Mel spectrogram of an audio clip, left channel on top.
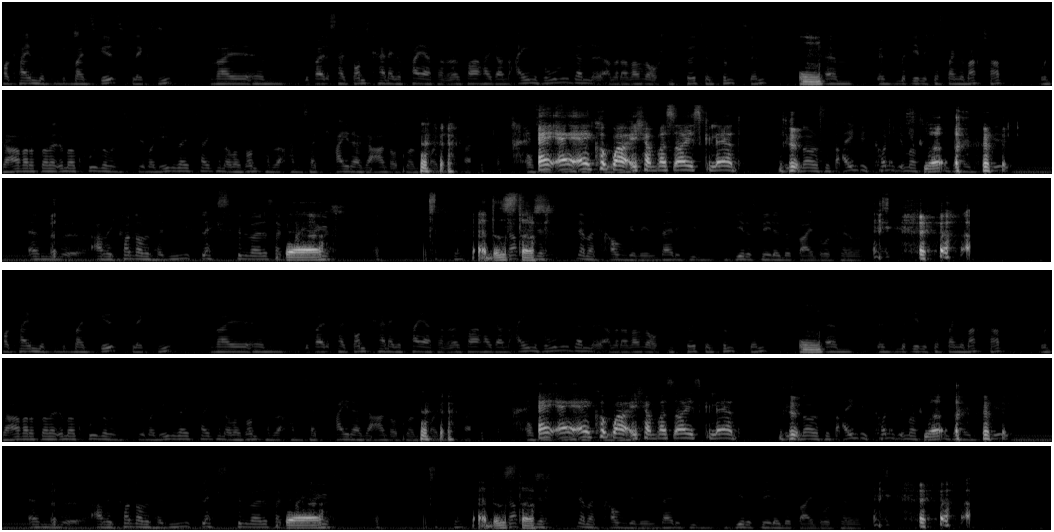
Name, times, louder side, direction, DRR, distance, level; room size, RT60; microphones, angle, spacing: voice 1, 0.0-1.7 2.1-2.9 3.1-7.7 8.2-10.0 10.4-14.9 15.7-16.9 18.3-20.6 21.3-24.3 24.7-24.8 25.5-29.7, left 2 dB, 40° left, 2.4 m, -55 dB
voice 2, 14.7-15.0 15.6-17.8 18.4-18.5 19.7-20.4 23.8-24.2 25.8-26.3 29.7-30.7, left 5 dB, 65° left, 0.5 m, -31 dB
sound 1, 20.6-27.6, right 1 dB, 80° right, 3.3 m, -68 dB
head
